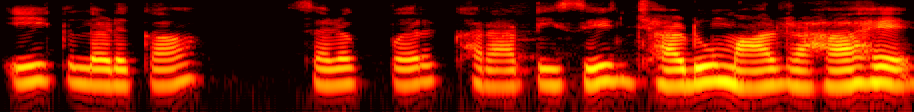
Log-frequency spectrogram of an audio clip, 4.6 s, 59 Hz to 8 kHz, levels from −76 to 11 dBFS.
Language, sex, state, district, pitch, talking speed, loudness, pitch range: Hindi, female, Maharashtra, Solapur, 200 Hz, 130 wpm, -19 LUFS, 190-215 Hz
